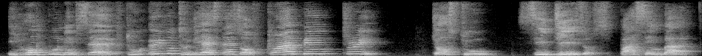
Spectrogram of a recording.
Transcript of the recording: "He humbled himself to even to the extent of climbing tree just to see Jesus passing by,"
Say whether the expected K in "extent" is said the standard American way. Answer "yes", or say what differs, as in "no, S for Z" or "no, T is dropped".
no, K is dropped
